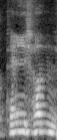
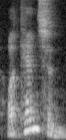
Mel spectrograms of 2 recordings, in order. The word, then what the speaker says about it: attention: 그런데 그 중에서도 N 다음에 tion, sion, 션 소리가 나는 게 붙어버리면 이게 그 비음 때문에 소리가 시 발음이 안 나고 치 발음이 돼버려요. 예를 들어서 attention도 attention 이렇게 하는 게 아니라 그들에게는 원어민들에게는 attention 이렇게 하는 게 더 자연스러운 거예요.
